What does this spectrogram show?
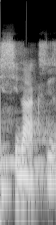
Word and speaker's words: sinaxe: Assembleia eucarística, sinxis pronuncia, se pronuncie sinaxes, né?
